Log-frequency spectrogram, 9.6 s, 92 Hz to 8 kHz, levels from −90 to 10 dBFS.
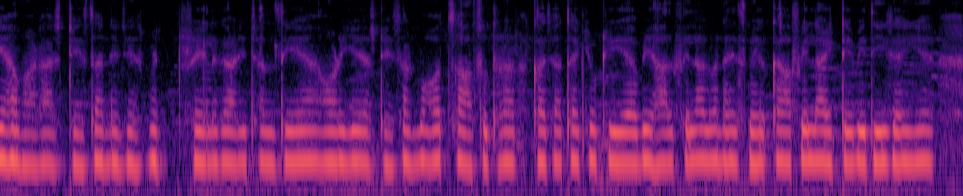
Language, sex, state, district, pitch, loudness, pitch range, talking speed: Hindi, female, Bihar, Lakhisarai, 200 Hz, -33 LUFS, 195-205 Hz, 200 wpm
